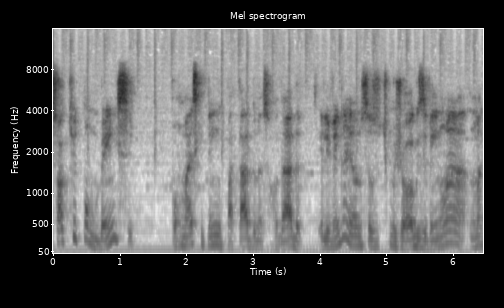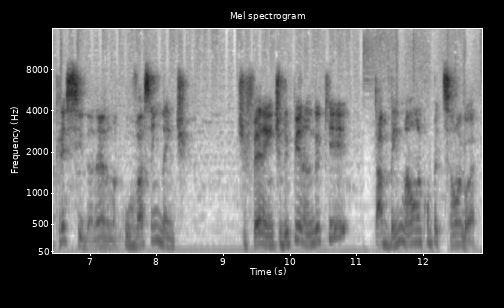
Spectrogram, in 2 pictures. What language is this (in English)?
Portuguese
